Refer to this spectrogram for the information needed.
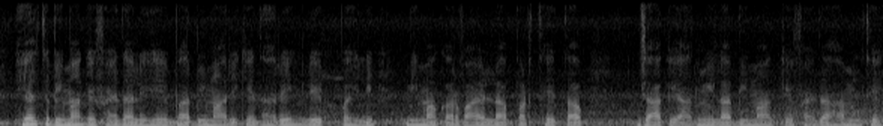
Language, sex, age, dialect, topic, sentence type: Chhattisgarhi, male, 18-24, Central, banking, statement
